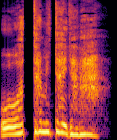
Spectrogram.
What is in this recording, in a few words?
Voice win, jp; cless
